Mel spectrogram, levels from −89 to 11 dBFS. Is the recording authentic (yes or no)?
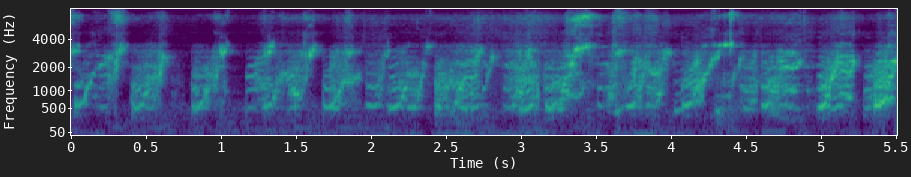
no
